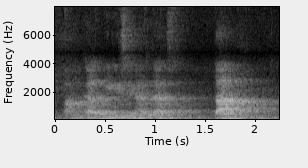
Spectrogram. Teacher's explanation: ta itu letaknya di ujung lidah, ta, po, dan da, ujung lidah ke pangkal gigi seri atas, ta. Jadi bukan ta, nggak ada C nya.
